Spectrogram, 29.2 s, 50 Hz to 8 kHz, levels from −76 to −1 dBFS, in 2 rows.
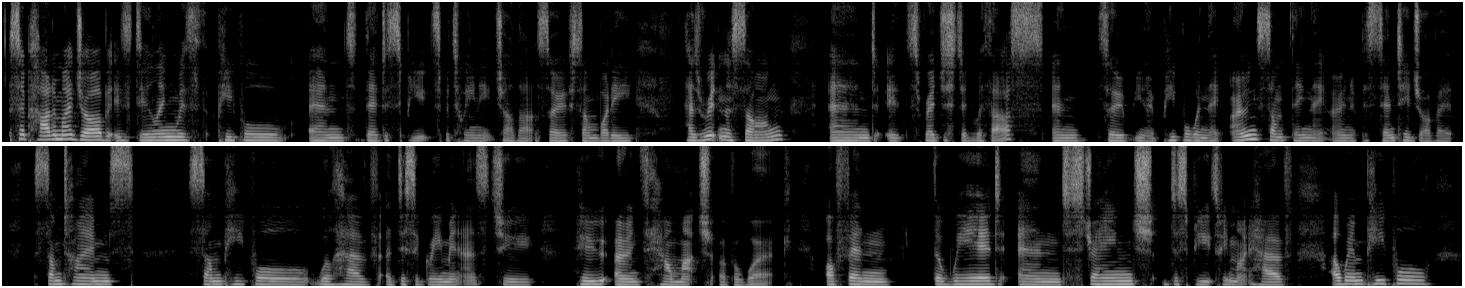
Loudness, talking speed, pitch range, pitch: -32 LUFS, 145 wpm, 155-180 Hz, 170 Hz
